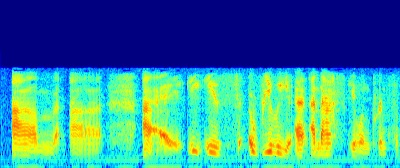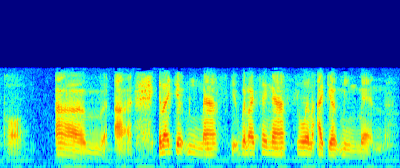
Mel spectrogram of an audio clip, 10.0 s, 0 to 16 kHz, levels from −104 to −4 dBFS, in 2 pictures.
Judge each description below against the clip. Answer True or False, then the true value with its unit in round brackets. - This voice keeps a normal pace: True (150 wpm)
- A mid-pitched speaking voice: False (120 Hz)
